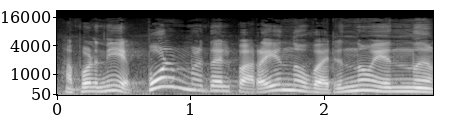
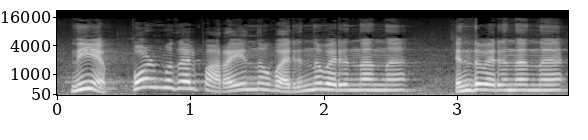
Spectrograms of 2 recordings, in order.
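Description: First: Said in the usual way. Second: Put-on annoyed child. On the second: Chunni complains to Gopu.

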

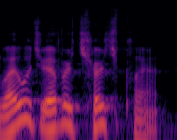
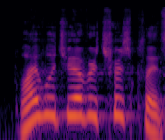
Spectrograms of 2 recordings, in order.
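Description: First: Said in the usual way. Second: Much higher, incredulous mock question; mock disbelief. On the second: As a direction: act shocked anyone would do it.

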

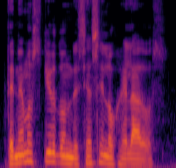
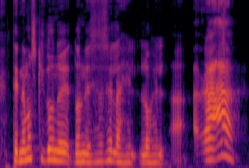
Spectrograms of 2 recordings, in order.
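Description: First: Said in the usual way. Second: Flustered stumbling into a frustrated cry; higher-pitched, halting and flustered; nervous, tongue-tied. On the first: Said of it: "Perdón, es que me pongo nervioso". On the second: Real, not acted. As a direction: trip over the words, then groan out. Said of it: "es que me pongo nervioso".

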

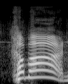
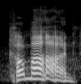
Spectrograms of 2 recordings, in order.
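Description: First: Louder, higher, full-force call; urging harder. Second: Loud call to the crowd; rally the room; urging. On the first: Preacher pressing his congregation, louder and higher. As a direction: push the crowd up a notch. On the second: Preacher urging his congregation, loud call. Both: Real, not acted.

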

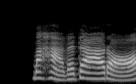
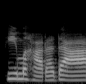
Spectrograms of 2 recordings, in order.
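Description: First: Surprised echo, slower and louder. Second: Said in the usual way. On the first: A narrator's reading. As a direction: repeat his words in disbelief. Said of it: "บ่งบอกว่าเธอแปลกใจ". (ทวนคำอย่างแปลกใจ)

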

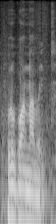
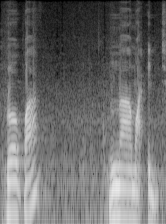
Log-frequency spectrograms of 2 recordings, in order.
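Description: First: Said in the usual way. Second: "প্রোপানামাইড" very slow, split after প্রোপা with a long pause; slow writing-out pace. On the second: Shown as a demonstration. Teacher writing the name for the class, very slow, broken "প্রোপানামাইড". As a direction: stretch "প্রোপানামাইড" out as if dictating it. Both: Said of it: "আমরা সেটাও লিখি".

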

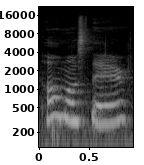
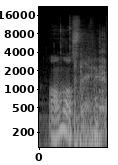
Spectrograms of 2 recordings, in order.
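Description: First: "Almost there" much higher, rising at the end; high squeaky rise. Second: Said in the usual way. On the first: Shown as a demonstration. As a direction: squeak it up hopefully.

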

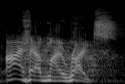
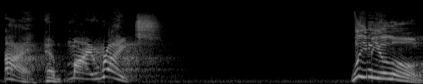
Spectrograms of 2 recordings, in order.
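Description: First: Petulant demand. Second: Put-on higher, slow, drawn-out childish whine; whiny self-pity. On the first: Acted. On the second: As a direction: stretch it out like a sulking child. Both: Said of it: "the cry of self".

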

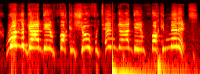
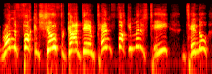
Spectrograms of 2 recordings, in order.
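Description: First: Higher, shouted demand; furious shout. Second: Firm, heated order; angry demand. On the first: Caller shouting at the rival to run the show, furious. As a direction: yell the demand at full force. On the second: Caller demanding the rival run the show, heated. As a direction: lay down the demand hard. Demand said, then repeated shouted. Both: Real, not acted.

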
